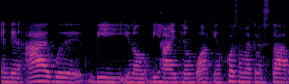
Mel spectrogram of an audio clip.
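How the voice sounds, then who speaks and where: There is noticeable background noise as a woman talks at a fairly quick pace. Her pitch is fairly low and her intonation flat and monotone. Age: young. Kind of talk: casual storytime talk to camera.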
